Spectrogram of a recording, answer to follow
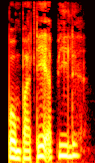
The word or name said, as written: bombarderbille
